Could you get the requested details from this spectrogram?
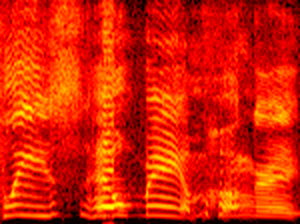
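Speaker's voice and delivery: screamed cry. Narrating to players, voicing an unseen person heard nearby: screaming. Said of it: "what is this infernal screaming?".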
